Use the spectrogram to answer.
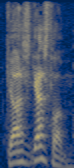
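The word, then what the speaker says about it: Gastelum: How do you pronounce his last name? – Geslam.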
